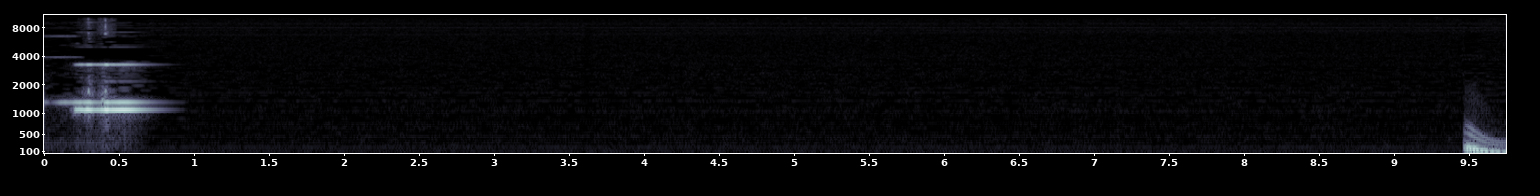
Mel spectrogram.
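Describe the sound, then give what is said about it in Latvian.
A parliamentary voting bell, rung before a vote on the legal committee's sixth proposal, gives one brief, bright electronic chime at the very start, followed by long silence until a low, muffled sound begins right at the end. “Lūdzu zvanu, balsosim par 6.”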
